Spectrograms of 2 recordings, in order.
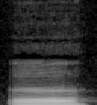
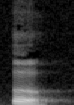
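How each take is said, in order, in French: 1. Elle se prononce avec le premier ton. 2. Elle se prononce avec le quatrième ton.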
